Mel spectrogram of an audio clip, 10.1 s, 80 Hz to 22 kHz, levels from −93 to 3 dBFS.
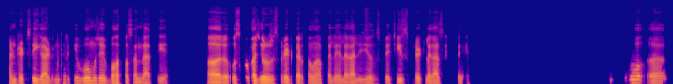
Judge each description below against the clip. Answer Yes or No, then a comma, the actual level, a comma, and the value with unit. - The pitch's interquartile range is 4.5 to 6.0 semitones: No, average, 2.9 semitones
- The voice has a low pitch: Yes, low, 100 Hz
